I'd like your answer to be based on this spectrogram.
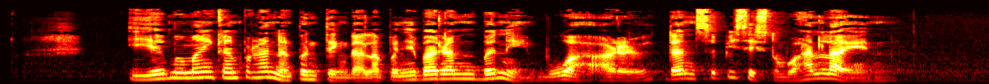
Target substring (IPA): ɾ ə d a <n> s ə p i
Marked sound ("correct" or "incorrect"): correct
